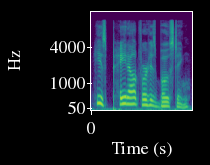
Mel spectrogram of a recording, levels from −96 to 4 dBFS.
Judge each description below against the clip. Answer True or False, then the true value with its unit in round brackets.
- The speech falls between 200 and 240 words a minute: True (205 wpm)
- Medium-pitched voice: True (180 Hz)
